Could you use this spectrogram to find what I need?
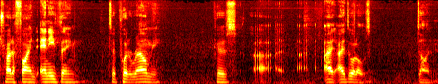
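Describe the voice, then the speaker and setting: A man with an American accent speaks at medium pitch and a moderate pace. His intonation is flat and monotone, broken by long, frequent pauses. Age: 20s. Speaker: storm survivor. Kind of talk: TV talk show interview. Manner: halting.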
